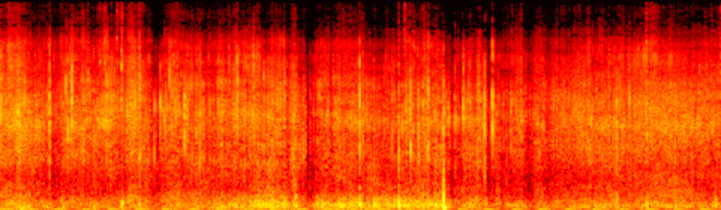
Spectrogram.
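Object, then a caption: Crumpled paper sheet. A large sheet of crumpled white-grey paper is held close to the microphone and crinkled and squeezed by hands. The result is a dense, continuous crackling with sharp bright crinkles over a low rumbling rustle and no clear pauses.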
